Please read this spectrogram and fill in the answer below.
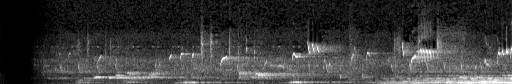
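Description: Silence for about the first second, then birdsong of short upward-sweeping chirps over soft ambient spa music. The music's held tones swell in from about seven seconds in.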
